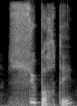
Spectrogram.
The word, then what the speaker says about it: supporter: You can also add this sup in front of porter, supporter, supporter. You don't really pronounce the two or the double p here.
